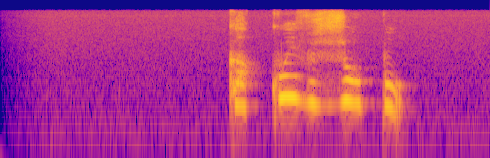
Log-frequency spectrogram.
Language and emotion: Russian, angry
